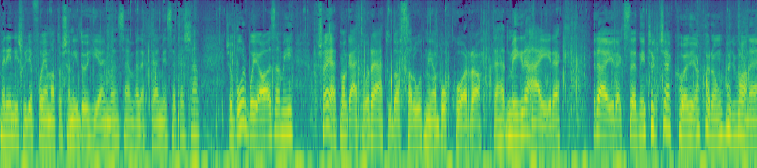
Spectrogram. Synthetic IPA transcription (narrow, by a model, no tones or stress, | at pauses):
mɛɾeːniʃuɟɛfo̞jɒmɒt̪o̞ʃɒnid̪øːɦijaːɲbɛnsɛɱvɛd̪ɛkt̪ɛrmeːsɛt̪ɛʃɛneʃɒbo̞rbo̞jɒːzɒmiʃɒjaːt̪mɒɡaːt̪oːrraːt̪ud̪ɒsːɒloːd̪niɒbo̞kʰo̞rːɒt̪ɛɦaːt̪meːɡraːeːɾɛkraːeːɾɛksɛd̪nit͡ʃɒkt͡ʃɛkʰːo̞lniɒkɒɾo̞mɦo̞ɟvɒnɛ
